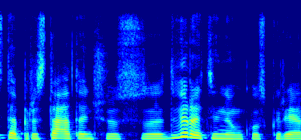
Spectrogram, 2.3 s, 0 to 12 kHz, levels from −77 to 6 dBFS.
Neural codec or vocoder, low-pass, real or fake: none; 10.8 kHz; real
